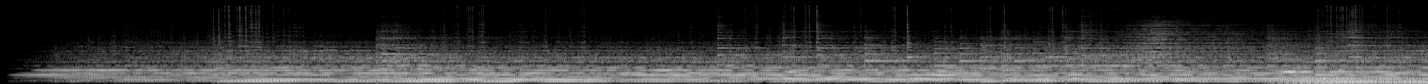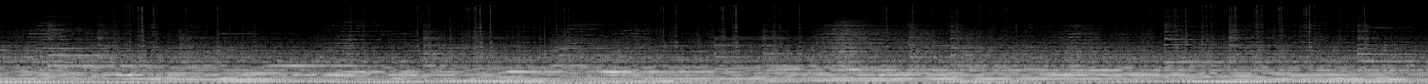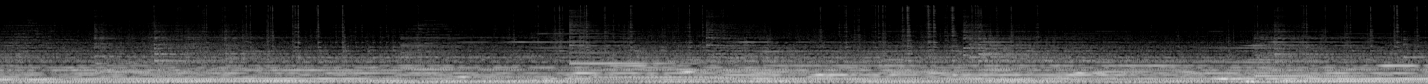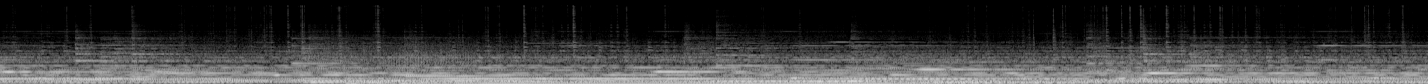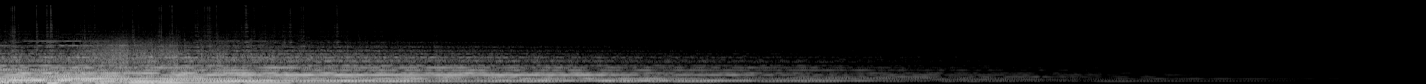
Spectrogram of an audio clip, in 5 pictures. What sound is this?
short mystical music made up for a website. enjoy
